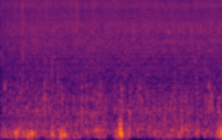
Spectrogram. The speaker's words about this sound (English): We had all these boiling, bubbling hot pools to ourselves. This is the sound of the boiling.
